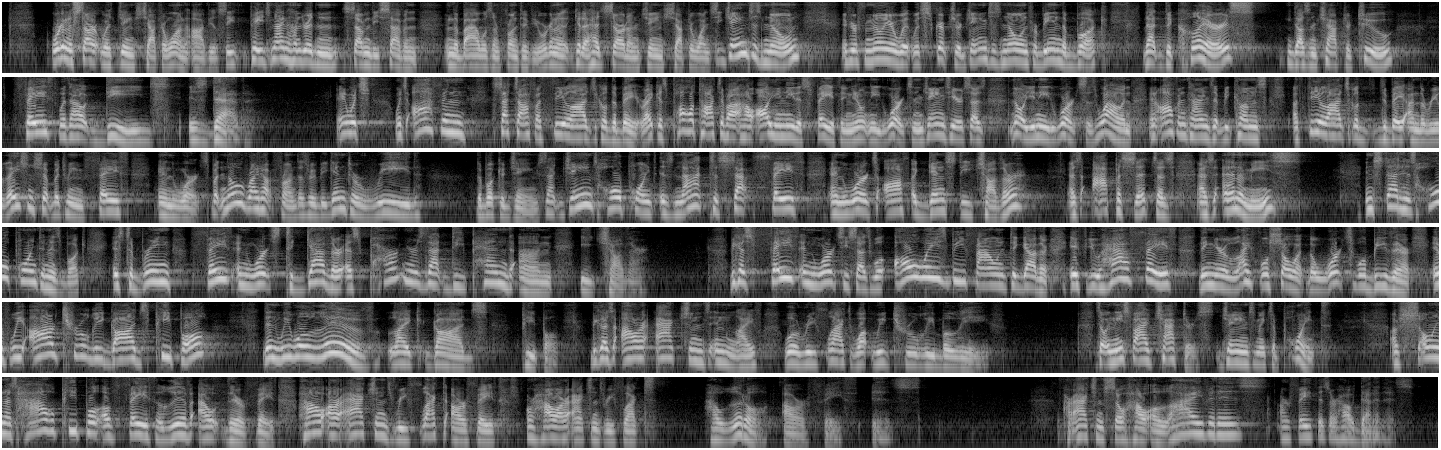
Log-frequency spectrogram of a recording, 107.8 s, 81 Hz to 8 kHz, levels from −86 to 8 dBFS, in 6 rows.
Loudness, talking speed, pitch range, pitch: -18 LUFS, 150 wpm, 150-215 Hz, 180 Hz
